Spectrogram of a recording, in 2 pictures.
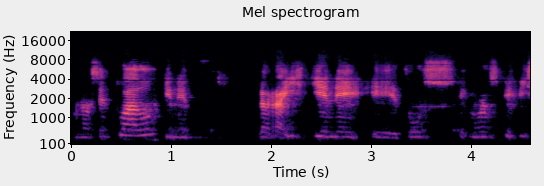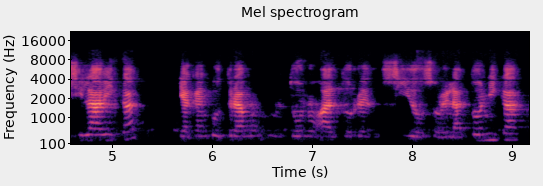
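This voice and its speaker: A man's voice: sits high, pushed and bright, a little hiss or hum, low-quality recording. A man with a Paraguayan Spanish accent giving an academic lecture on linguistics, hesitant, with many fillers and restarts.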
